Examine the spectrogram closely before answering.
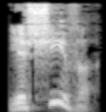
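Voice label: "yeshiva", British English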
